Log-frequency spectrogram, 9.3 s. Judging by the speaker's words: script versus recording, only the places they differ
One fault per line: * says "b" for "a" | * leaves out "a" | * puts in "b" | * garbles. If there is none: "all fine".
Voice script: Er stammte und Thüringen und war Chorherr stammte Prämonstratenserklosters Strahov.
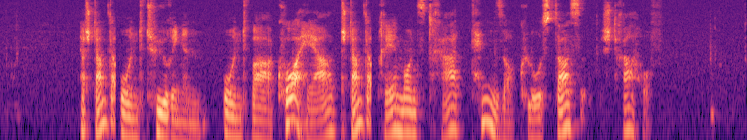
all fine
